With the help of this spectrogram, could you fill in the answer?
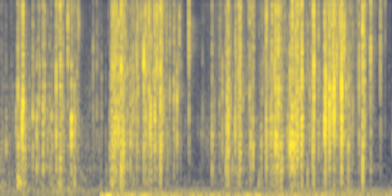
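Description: A full, small plastic-film biscuit pack is squeezed and crinkled with the fingers. Dense, bright crackling and crunching comes in bursts, swelling and fading across the five seconds with short quiet gaps between.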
